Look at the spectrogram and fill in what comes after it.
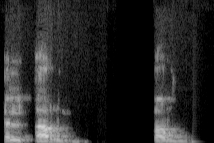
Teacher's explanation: അൽ അർദ്, അർദ് എന്ന് പറയുമ്പോ ദ്വാദ് സുക്കൂൻ നൽകി വഖഫ് ചെയ്യുമ്പോഴുണ്ടാകുന്ന ആ ശബ്ദത്തിന്റെ ദൈർഘ്യം, നാവിന്റെ അരുവിൽ നിന്ന് പൂർണ്ണമായി ദീർഘത്തോടു കൂടിയുള്ള ആ ശബ്ദം, അർദ് എന്ന് കൽക്കല വരില്ല. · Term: റിഖ്വായ ദ്വാദിനെയാണ്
